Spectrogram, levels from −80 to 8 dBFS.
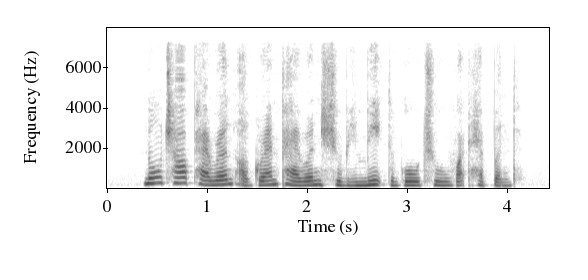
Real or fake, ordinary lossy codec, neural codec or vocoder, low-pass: fake; none; codec, 16 kHz, 1.1 kbps, Voila-Tokenizer; none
